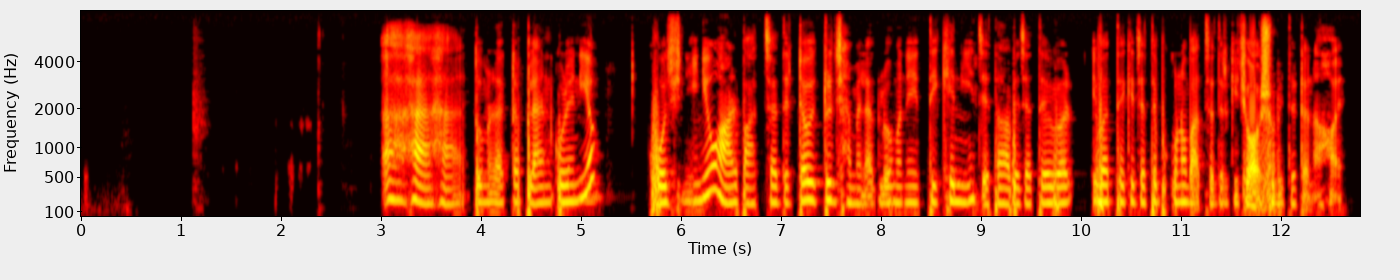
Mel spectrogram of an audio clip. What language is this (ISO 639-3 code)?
ben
